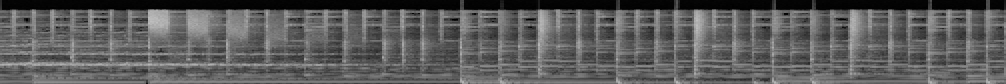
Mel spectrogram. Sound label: cafe lounge; bali fashion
